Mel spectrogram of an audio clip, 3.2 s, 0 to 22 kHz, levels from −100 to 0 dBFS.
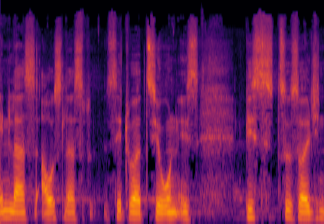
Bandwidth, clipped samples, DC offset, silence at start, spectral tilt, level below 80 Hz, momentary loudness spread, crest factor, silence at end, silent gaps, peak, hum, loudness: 17.5 kHz; under 0.1%; under 0.1%; 0 s; -3.5 dB/octave; -76 dBFS; 11 LU; 18 dB; 0 s; none; -12 dBFS; none; -29 LUFS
